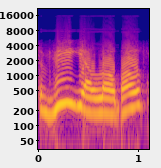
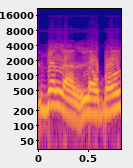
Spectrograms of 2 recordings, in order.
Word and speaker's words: Villalobos: And it's Villalobos, not Villalobos, because I know that sometimes the double L's in a Spanish name, when we want to read it in English, we say it like an Italian name.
